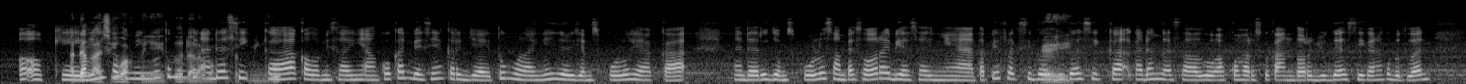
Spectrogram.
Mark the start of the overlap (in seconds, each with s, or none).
0.7 s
